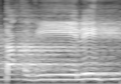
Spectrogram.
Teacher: یا سے پہلے زیر آیا ہے تو اسے 1 الف کے برابر کھینچ کر پڑھا جائے گا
